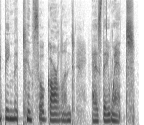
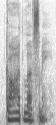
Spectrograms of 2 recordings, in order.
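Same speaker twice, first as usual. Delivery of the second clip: softer still, fading gentle repetition; soft repeated mantra; 6 dB quieter, slower than usual. Shown as a demonstration. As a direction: let the second one settle down quietly. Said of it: "say over and over".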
